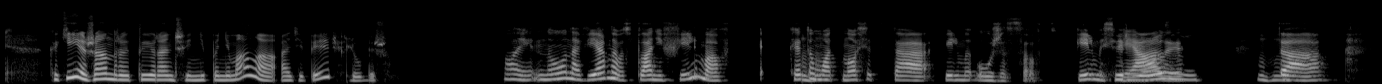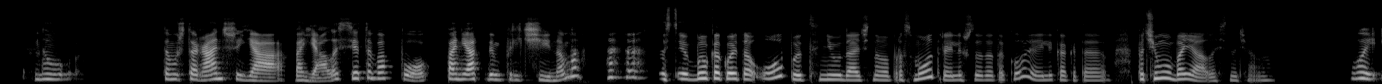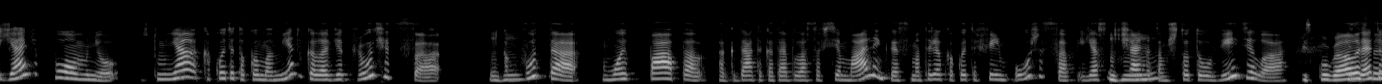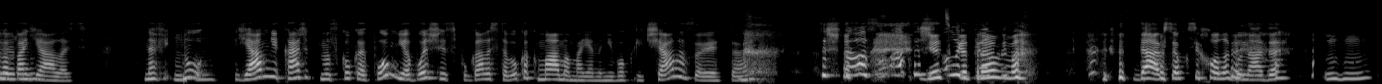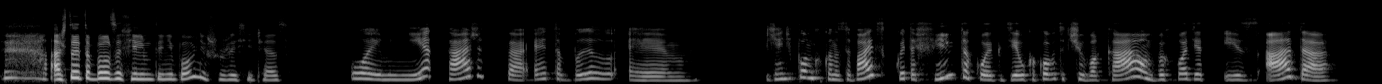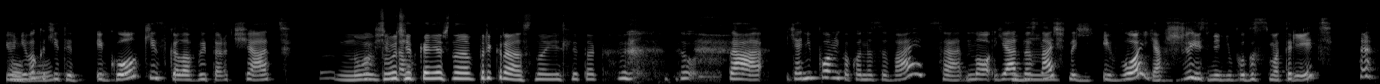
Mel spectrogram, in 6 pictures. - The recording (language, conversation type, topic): Russian, podcast, Какие жанры ты раньше не понимал(а), а теперь полюбил(а)?
- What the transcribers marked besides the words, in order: chuckle; "Вот" said as "вт"; "Как" said as "ка"; tapping; laugh; put-on voice: "Ты что, с ума сошёл ребёнка тут !"; laugh; unintelligible speech; other noise; "какой-то" said as "който"; chuckle; chuckle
